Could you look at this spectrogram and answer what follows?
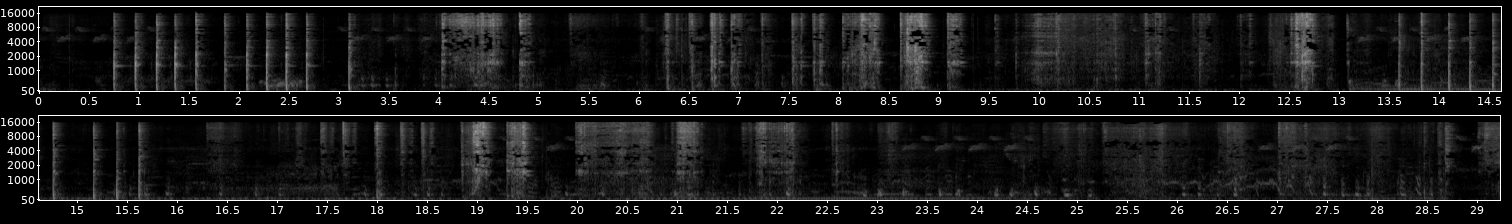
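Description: Steel brick trowel tapping and scraping on bricks and wet mortar as bricks are laid and set in place: quick runs of sharp metallic taps and clinks, with scraping between them.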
